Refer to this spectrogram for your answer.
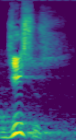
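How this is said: The name is said with an English pronunciation. "en inglés, suena Jesus"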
